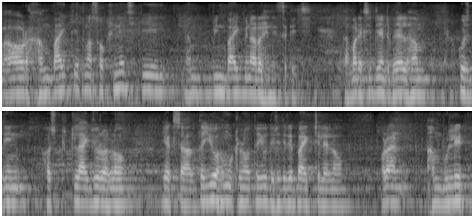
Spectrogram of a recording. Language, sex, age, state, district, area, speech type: Maithili, male, 30-45, Bihar, Purnia, rural, spontaneous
